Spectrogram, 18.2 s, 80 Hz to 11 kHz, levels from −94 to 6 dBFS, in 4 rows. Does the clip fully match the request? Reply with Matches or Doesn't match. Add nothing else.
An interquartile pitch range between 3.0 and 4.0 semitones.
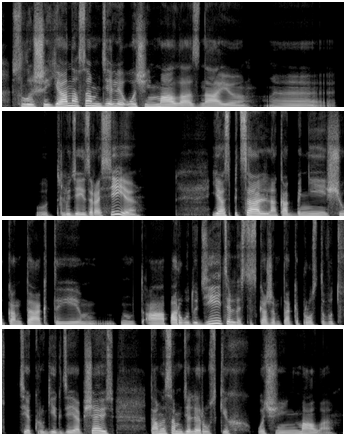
Matches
